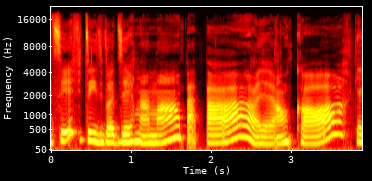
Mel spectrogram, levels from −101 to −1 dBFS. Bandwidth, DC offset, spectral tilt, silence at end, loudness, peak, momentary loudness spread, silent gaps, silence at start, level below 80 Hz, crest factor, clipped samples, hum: 18 kHz; under 0.1%; -5.5 dB/octave; 0 s; -23 LUFS; -8 dBFS; 4 LU; none; 0 s; -54 dBFS; 14 dB; under 0.1%; none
